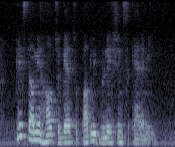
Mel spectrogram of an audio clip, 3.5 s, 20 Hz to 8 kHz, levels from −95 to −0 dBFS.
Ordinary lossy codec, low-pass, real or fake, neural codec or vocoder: none; none; real; none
